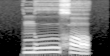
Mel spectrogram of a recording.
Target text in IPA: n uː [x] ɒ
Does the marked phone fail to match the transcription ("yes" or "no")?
no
